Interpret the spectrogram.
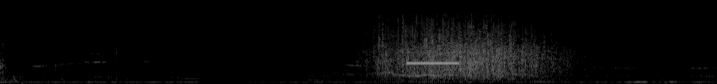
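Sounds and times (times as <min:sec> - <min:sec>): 
applause: 0:03.6 - 0:06.0.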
